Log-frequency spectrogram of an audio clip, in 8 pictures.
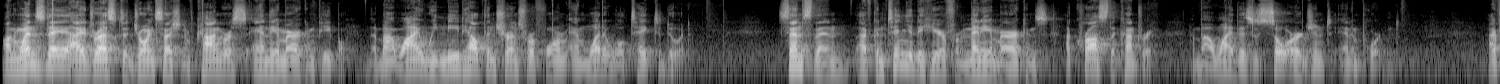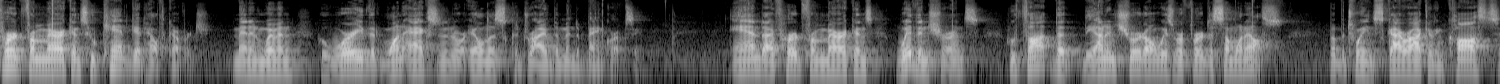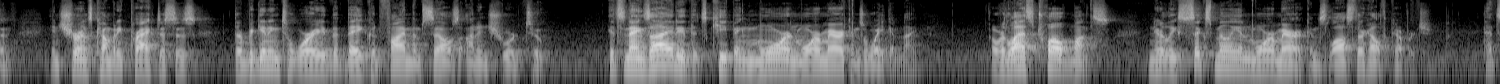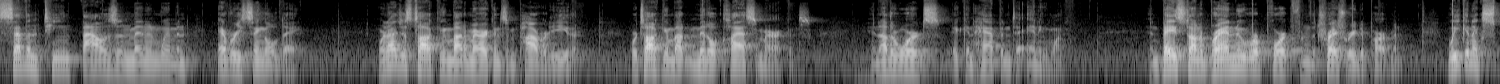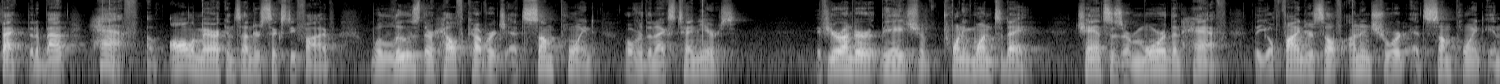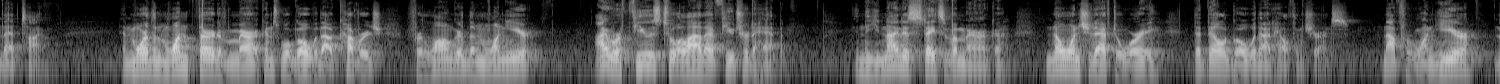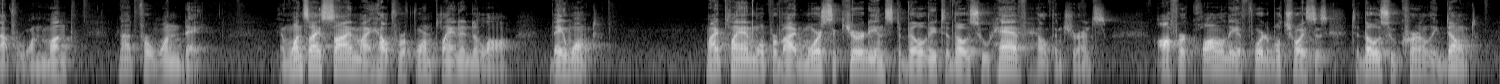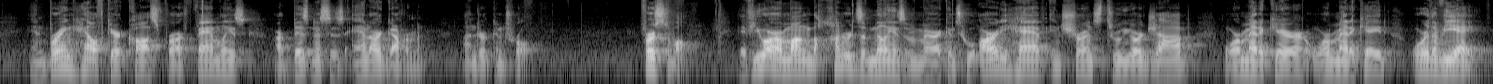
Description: Weekly Address: Losing Insurance Can Happen to Anybody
